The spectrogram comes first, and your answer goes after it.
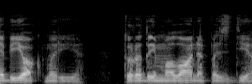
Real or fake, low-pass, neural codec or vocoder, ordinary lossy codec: real; 10.8 kHz; none; AAC, 32 kbps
